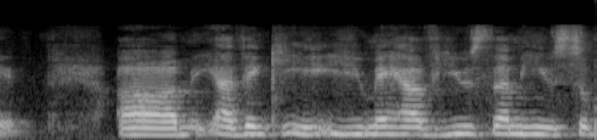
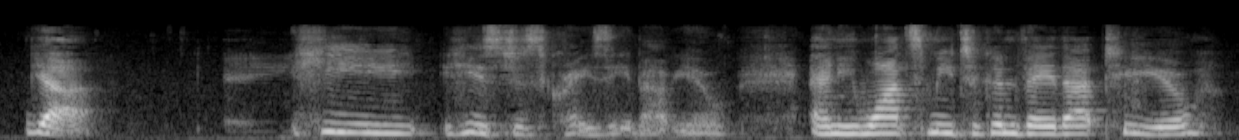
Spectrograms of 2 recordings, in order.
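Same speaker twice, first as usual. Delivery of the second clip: emotional voice catching, choked up. Relaying a message he wants conveyed to the listener, the speaker is choked up, emotional. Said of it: "I'm getting all emotional".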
